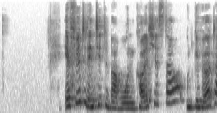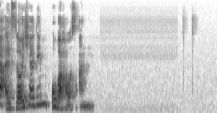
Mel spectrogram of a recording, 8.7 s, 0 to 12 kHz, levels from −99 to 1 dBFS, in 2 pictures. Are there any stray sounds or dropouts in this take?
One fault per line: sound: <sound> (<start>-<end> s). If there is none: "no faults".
no faults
